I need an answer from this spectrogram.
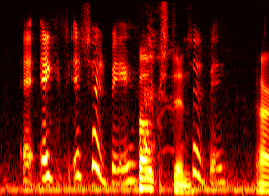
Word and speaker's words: Folkston: pronouncing the L but you don't pronounce the L FK F say folon Folkston with no l correct but it should be folston it it it should be folon should be all right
